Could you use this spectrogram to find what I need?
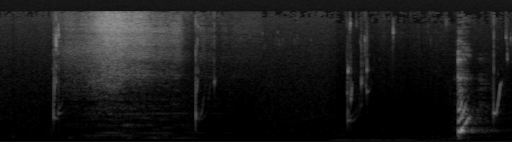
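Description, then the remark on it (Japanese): Water drips and plops in a quiet, echoing shower while someone is showering, a few scattered drops with a brief hiss of running spray near the start and a louder splash toward the end. No one speaks. “そっか、それで今シャワー浴びてるのか。”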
